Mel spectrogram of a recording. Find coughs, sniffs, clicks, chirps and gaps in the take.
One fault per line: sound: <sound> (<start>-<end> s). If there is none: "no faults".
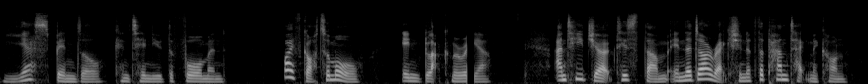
sound: dropout (4.7-4.7 s)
